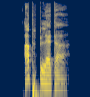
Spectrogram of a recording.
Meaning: first-person singular dependent present of abblättern
- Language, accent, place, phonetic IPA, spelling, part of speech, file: German, Germany, Berlin, [ˈapˌblɛtɐ], abblätter, verb, De-abblätter.ogg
